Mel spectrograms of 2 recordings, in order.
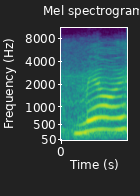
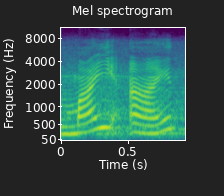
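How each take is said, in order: First: The two words are joined together smoothly. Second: The two words are said separately. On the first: The speaker calls it right. "digabung-gabung may I" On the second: The speaker calls it wrong. "bukan my I"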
